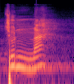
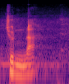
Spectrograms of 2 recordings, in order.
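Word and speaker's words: جُنّة: bacaannya lain maknanya jauh Jim Nun ta Jannah Nah kalau bacaannya Jannah itu artinya surga kalau junnah itu artinya perisai Sama tulisannya Tapi bacanya junnah asiyamu junnatun minanar puasa itu junah perisai dari api neraka kalau jinnah itu jin jinnah Nah itu jadi ayat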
